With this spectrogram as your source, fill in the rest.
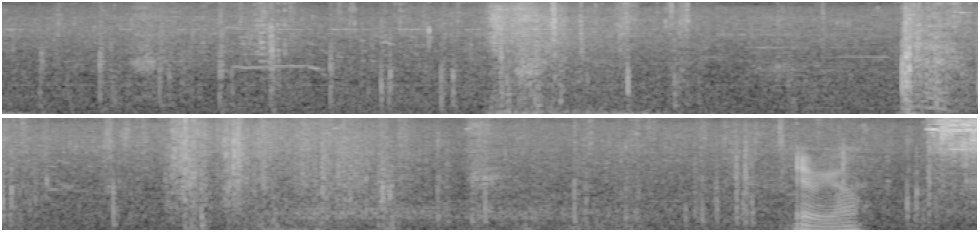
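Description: Footsteps run across stone.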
